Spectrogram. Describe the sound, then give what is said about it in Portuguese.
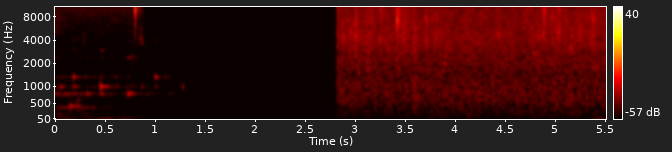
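Steady, dense rain falls outside, hissing continuously for the last few seconds, following a brief tonal musical passage and a moment of silence. No one speaks. “No seu quarto, enquanto a chuva cai lá fora”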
